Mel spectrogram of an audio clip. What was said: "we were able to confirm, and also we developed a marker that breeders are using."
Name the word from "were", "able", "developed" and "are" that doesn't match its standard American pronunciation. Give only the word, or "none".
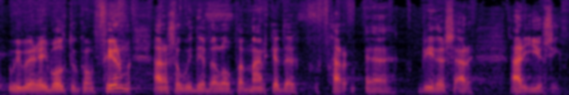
developed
